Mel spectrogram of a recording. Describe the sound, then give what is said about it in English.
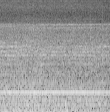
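Caravan propeller plane flying a disaster response team into a hurricane-struck area of the Bahamas: a steady, loud engine drone with a constant tonal hum, unchanging throughout, with no voices. “What you just heard was our Samaritan's Purse caravan plane with members of our Disaster Assistance Response Team, or DART, flying into one of the areas of the Bahamas”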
